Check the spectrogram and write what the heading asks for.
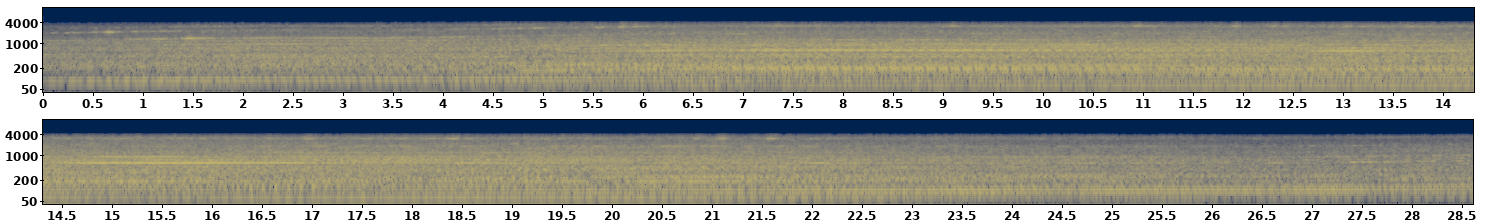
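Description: Diesel locomotive passing slowly at close range, its engine running with a steady tone that grows louder through the middle and then eases off. A lower rumble comes in near the end as the passenger coaches follow.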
